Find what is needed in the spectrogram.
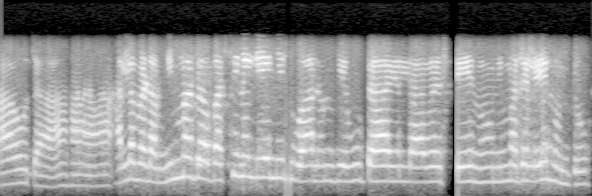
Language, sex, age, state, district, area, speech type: Kannada, female, 45-60, Karnataka, Dakshina Kannada, rural, conversation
